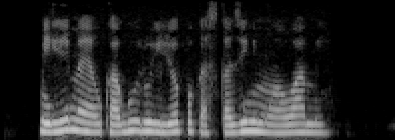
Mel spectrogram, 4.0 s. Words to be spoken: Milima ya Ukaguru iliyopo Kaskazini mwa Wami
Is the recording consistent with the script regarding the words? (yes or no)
yes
